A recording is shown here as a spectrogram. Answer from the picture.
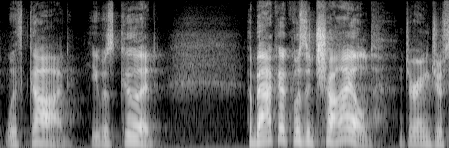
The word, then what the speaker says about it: Habakkuk: Habakkuk, that's how you say it. Sarah did a great job. I Googled it also myself to find out. It's not readily obvious, I assure you. Habakkuk, he was a prophet.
